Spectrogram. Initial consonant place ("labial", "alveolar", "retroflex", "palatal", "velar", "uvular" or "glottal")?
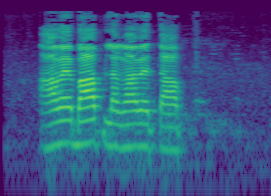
labial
